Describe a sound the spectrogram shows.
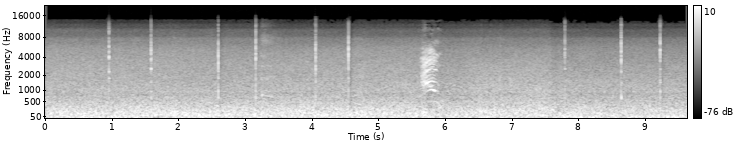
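A ball is struck back and forth with wooden paddles, making sharp knocks.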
